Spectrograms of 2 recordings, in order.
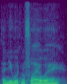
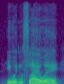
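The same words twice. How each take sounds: First: "you" stressed, not "away". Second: "away" carries the question; stress on away. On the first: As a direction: lean on "you" instead. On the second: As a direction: lean on "away", rising question. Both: A narrator's reading. Repeated question, stress shifts.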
